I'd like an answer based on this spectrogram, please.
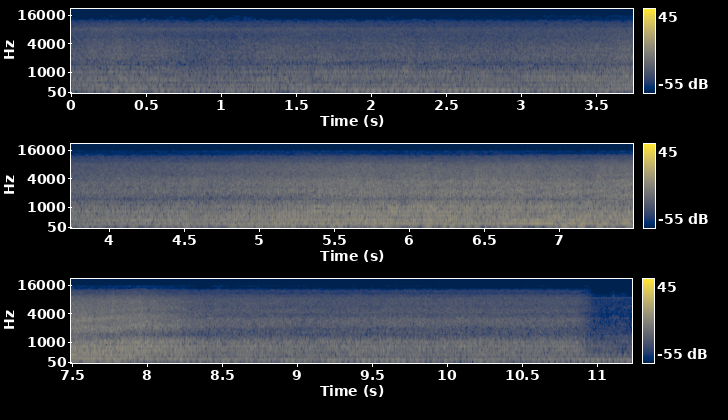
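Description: Freefly ALTA Pro heavy-lift multirotor drone flying on seven motors: a propeller hum whose pitch wavers as it is steered in to land. It grows louder as it comes close, drops off sharply about eight seconds in, and cuts off near the end.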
